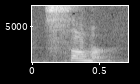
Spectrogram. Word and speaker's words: summer: add those in here summer summer do you go summer or do you go summer you can hear that stress at the very beginning of the word so that helps you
